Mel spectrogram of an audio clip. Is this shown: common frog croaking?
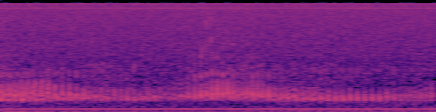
yes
